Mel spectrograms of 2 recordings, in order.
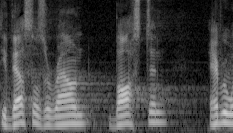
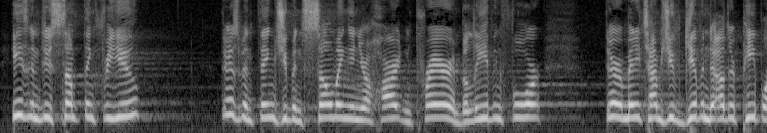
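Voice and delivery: raised, insistent preaching voice; fervent preaching; 7 semitones higher than usual. Real, not acted. Preacher promising God's help within seventy-two hours, fervent preaching. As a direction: press the promise home.

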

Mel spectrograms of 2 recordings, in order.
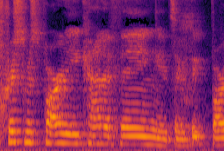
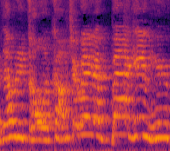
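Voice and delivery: urgent calling out; 9 semitones higher, faster than usual. Retold or imitated. Booker ordering crowd back, avoiding police.

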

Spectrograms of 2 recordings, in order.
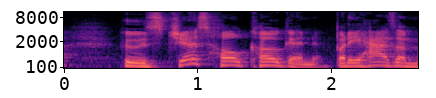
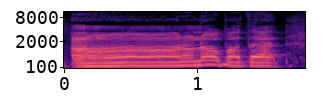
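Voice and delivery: Hulk Hogan; 3 semitones higher than usual. Retold or imitated. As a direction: stall with a long, doubtful wrestler "uh". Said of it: "He goes".

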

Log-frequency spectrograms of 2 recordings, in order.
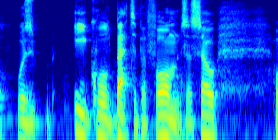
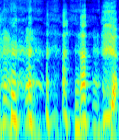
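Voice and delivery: laugh; 11 semitones higher, 7 dB louder than usual. Retold or imitated. Opponent laughing, still imitated.

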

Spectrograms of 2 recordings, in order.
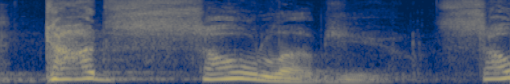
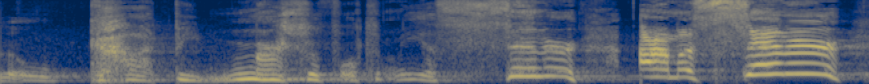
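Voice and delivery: pleading publican; 4 semitones higher, 4 dB louder than usual. Retold or imitated. Repentant publican crying out to God, building from plea to shout. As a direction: beg for mercy, rising to an anguished cry. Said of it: "beats his chest and he says".

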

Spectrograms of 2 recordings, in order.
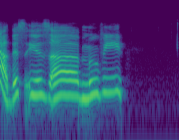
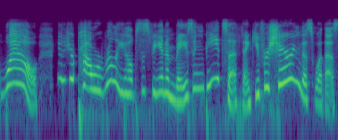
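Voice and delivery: lightly voiced gushing pizza customer, high and quick; delighted customer; 7 semitones higher than usual. Customer thanking the fire-powered pizza maker, mock delighted. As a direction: gush over the fire-baked pizza. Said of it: "people will be like".

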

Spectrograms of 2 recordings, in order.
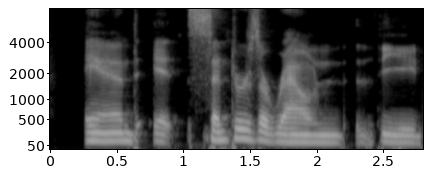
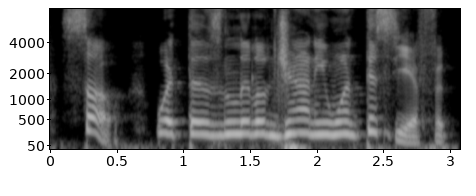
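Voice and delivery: shady mobster making an offer; mafia gangster; 11 semitones higher than usual. Retold or imitated. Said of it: "you're like".

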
